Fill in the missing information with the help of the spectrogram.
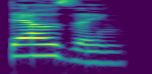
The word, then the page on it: dowsing: British English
